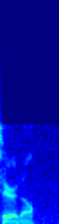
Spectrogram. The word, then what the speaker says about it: Cyrodiil: Cyrodiil. Is that how it's pronounced? – Cyrodiil. – Cyrodiil, yeah. – Yes, Cyrodiil.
